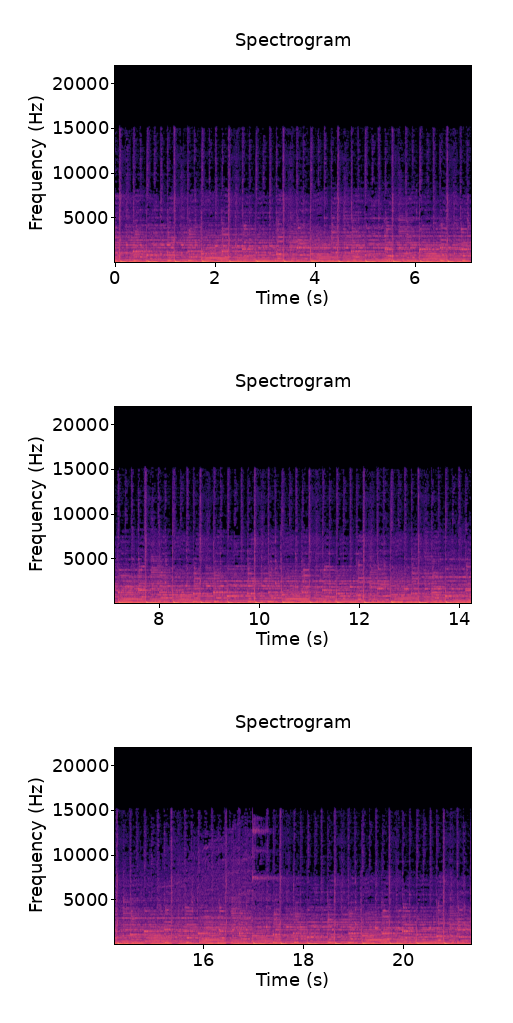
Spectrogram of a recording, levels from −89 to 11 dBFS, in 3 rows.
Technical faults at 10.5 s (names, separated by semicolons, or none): none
